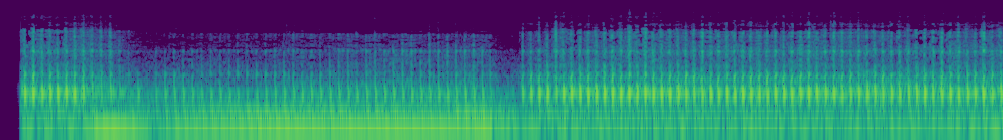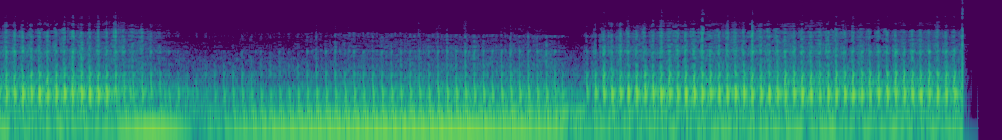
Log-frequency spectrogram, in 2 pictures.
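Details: An angry Indian cheetah growls in a continuous rasping rumble that alternates between deep and harsher phases.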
